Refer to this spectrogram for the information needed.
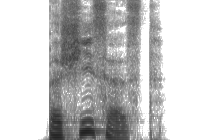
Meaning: second-person singular subjunctive I of beschießen
- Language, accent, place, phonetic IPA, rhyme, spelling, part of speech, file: German, Germany, Berlin, [bəˈʃiːsəst], -iːsəst, beschießest, verb, De-beschießest.ogg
